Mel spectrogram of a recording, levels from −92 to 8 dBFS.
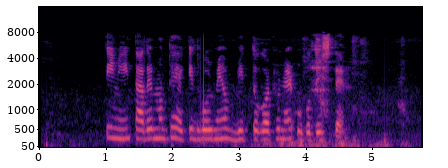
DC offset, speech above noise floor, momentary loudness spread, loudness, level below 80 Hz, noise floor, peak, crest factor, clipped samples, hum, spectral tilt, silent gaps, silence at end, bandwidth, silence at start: under 0.1%; 34 dB; 20 LU; -33 LUFS; -56 dBFS; -68 dBFS; -18 dBFS; 18 dB; under 0.1%; none; -3 dB/octave; none; 0.2 s; 8 kHz; 1 s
